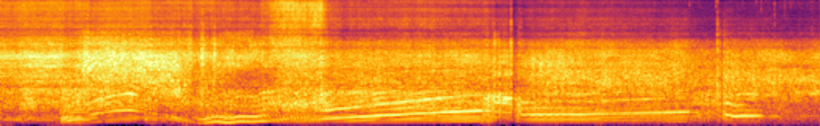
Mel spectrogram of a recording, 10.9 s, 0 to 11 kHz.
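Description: Chevrolet Corvette C6 427's 7.0-litre V8 (manual gearbox) driving past. Its revs dip and rise, then it accelerates hard with a long rising pitch. The pitch drops sharply at an upshift about seven seconds in, holds steady, and fades as the car drives away, with tyre hiss on the wet road.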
